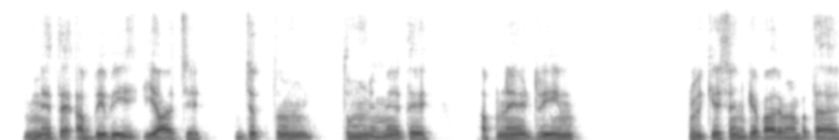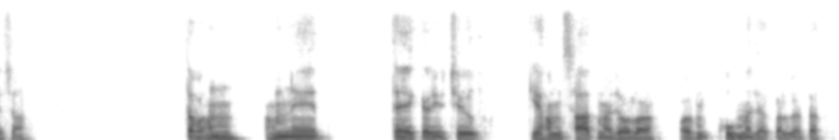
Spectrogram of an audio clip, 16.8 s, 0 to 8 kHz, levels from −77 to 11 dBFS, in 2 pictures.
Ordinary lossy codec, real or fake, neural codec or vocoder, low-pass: none; real; none; 7.2 kHz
